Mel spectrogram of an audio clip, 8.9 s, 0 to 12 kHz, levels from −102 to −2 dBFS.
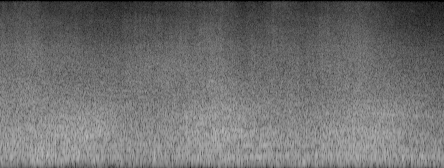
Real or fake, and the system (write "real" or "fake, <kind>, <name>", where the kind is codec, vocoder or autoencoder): real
